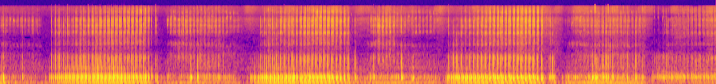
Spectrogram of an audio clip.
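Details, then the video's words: Loud close purring from a domestic cat, for sleep and relaxation, deep rumbling bursts swelling every one and a half to two seconds with brief quieter gaps between, in a calm indoor space. "Cat Purring"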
